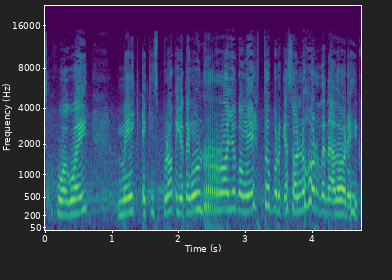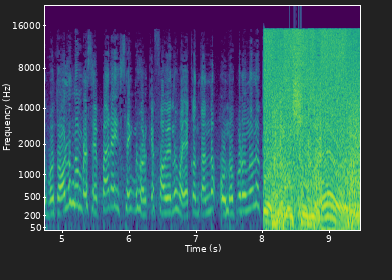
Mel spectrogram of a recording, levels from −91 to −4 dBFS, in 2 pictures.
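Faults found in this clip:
Wrong sample width, 8.01 s to end: loud noise with the original buried in it, playing at half speed and lower pitch. 16-bit samples read as unsigned 8-bit, likely in decoder or format handling.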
